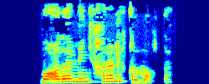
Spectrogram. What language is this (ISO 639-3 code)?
uzb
